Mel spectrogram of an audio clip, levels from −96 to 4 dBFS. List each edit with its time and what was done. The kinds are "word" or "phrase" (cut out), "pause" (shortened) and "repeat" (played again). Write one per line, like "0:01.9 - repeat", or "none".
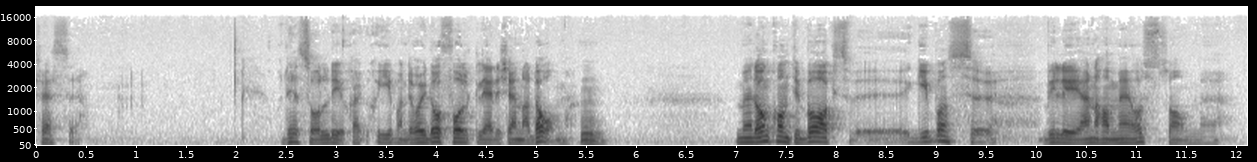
0:07.2 - word
0:11.2 - word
